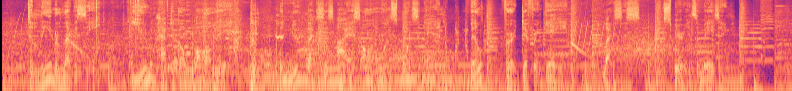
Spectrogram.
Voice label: Commercial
